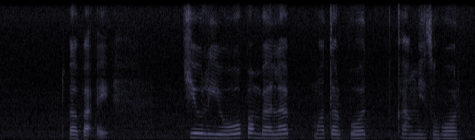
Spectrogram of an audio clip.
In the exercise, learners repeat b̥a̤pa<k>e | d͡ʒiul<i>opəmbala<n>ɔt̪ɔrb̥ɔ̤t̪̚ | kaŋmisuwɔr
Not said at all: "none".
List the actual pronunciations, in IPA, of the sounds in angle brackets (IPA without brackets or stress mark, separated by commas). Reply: ʔ, i, m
